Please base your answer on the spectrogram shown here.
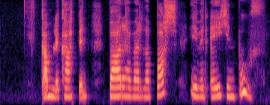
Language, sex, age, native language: Icelandic, female, 11, Icelandic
